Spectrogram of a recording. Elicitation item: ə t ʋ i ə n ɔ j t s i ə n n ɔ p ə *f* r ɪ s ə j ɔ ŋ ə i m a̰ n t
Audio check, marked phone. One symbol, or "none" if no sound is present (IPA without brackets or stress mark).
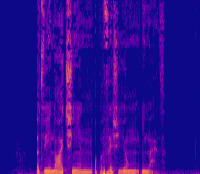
f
